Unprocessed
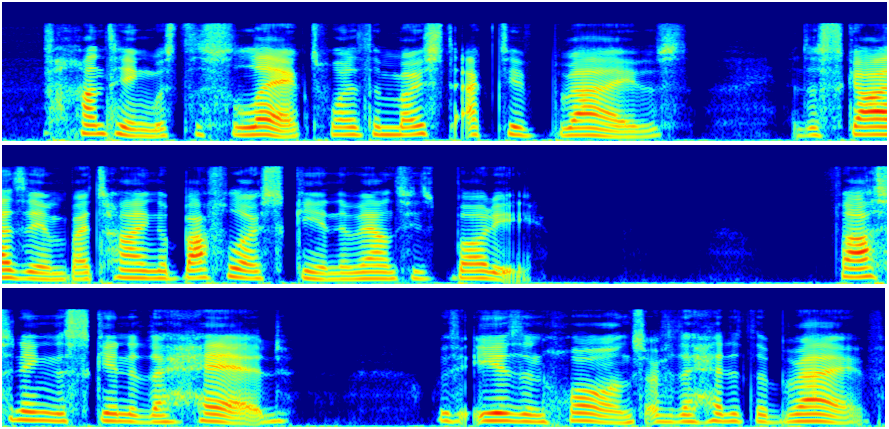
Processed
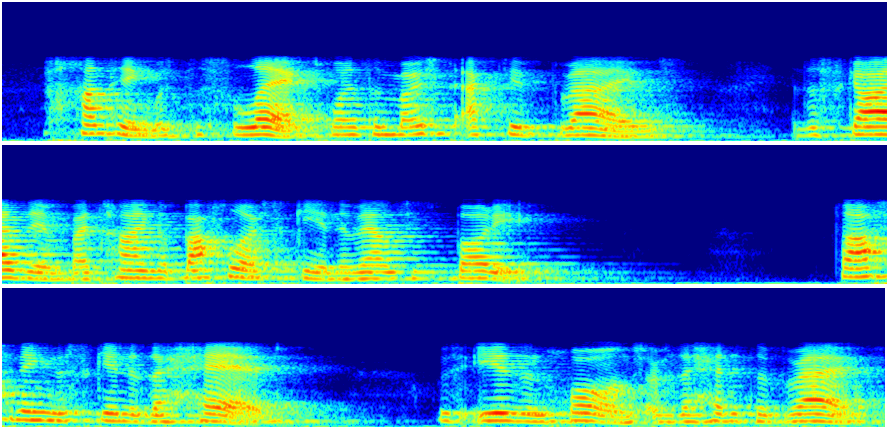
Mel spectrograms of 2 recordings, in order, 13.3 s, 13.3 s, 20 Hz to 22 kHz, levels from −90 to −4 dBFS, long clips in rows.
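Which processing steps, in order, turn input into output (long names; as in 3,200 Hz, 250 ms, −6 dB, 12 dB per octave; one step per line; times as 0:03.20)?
high-shelf EQ 3,100 Hz −8.5 dB
on a send at −6 dB: convolution reverb RT60 0.85 s, pre-delay 14 ms
on the sum: downsampling to 8,000 Hz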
